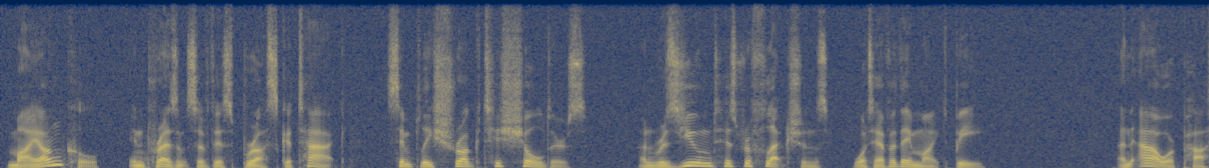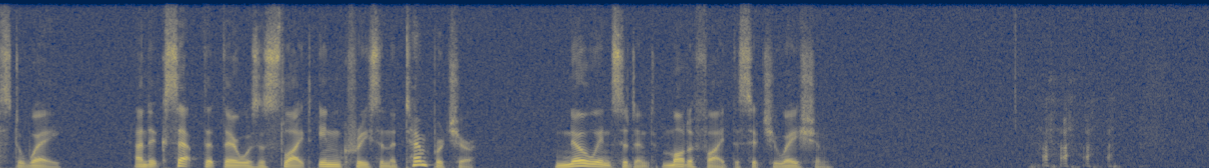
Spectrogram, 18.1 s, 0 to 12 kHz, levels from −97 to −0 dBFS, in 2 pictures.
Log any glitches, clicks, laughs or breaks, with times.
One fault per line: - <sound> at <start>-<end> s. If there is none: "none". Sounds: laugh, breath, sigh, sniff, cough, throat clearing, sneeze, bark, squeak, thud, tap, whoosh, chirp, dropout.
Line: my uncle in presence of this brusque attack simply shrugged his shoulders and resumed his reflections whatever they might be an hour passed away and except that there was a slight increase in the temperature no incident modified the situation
- laugh at 16.7-17.8 s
